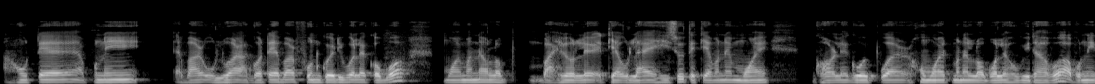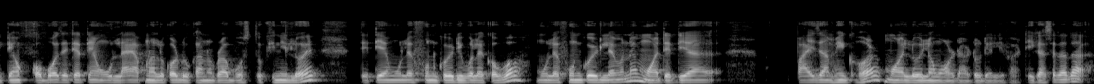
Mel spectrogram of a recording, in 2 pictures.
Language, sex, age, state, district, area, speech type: Assamese, male, 30-45, Assam, Dibrugarh, rural, spontaneous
